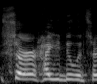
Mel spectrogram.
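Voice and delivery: overly proper politeness. Retelling how a manager greets the boss: imitating someone acting all proper. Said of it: "acting all proper".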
